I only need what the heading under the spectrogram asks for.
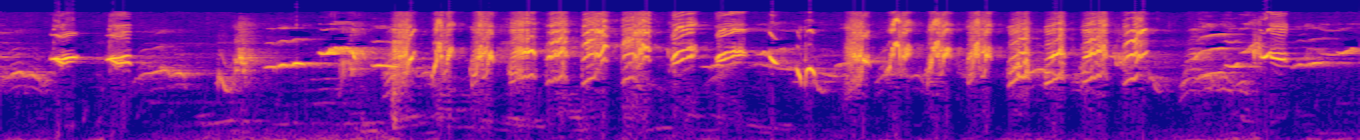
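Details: Oriental magpie-robin pouring out song with open beak, full of fill-in and master phrases: a few opening whistles, then a long, rhythmic run of rapid staccato notes with whistled flourishes between them.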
